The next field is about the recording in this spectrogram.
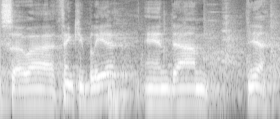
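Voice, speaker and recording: Over music in the background, a man with a New Zealand accent speaks at a fairly slow pace, with audible room echo. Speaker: photographer, award winner. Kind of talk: acceptance speech. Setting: stage with audience. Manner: halting, many fillers.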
